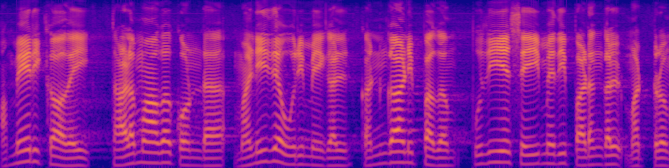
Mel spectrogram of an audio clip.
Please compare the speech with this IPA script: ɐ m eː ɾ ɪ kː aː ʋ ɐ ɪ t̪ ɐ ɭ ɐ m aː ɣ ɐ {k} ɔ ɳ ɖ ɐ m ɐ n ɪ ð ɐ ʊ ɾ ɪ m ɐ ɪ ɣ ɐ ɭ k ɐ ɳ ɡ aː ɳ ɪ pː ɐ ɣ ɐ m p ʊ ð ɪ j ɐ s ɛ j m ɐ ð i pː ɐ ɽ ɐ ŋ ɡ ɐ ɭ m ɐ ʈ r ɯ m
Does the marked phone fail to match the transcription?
no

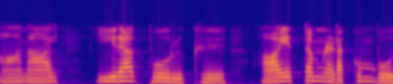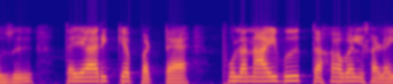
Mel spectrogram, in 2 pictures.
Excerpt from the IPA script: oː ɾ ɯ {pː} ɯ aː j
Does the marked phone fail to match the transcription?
yes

